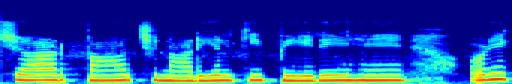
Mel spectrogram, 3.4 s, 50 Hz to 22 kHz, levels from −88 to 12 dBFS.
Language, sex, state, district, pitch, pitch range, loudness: Hindi, female, Haryana, Jhajjar, 240 Hz, 235-250 Hz, -10 LUFS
